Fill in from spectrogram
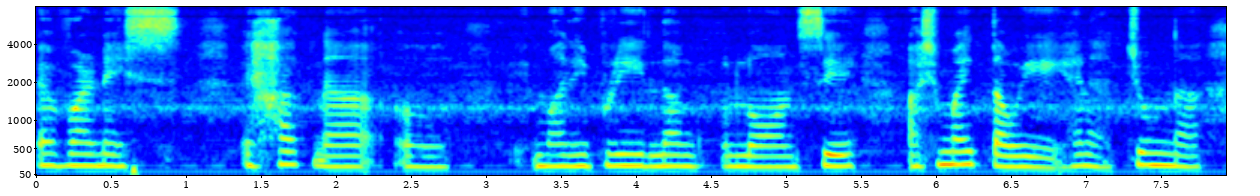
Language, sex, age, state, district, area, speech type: Manipuri, female, 30-45, Manipur, Senapati, rural, spontaneous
